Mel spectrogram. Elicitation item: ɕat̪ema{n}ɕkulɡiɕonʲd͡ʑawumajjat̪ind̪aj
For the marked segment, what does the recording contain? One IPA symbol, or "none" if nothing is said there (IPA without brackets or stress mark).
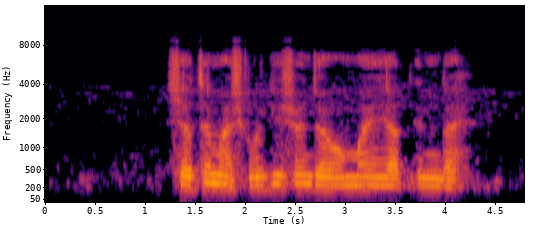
none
